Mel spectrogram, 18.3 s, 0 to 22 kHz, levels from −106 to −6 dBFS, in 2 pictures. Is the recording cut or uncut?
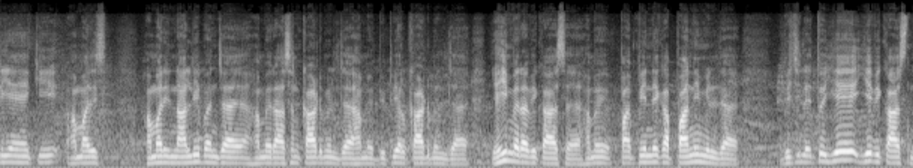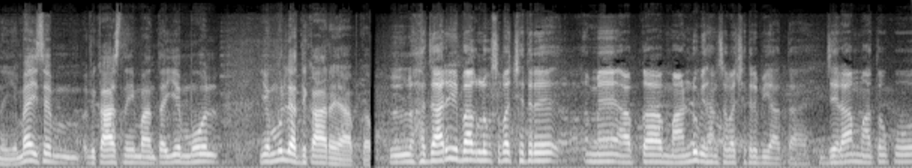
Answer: cut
